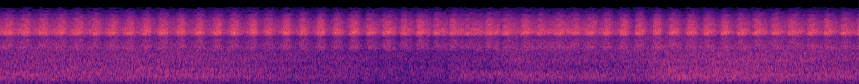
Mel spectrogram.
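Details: Cicadas singing in the heat on a desolate Greek island beach by the Adriatic sea: a steady, high, shimmering buzz pulsing about three times a second, over the soft wash of surf on sand.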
